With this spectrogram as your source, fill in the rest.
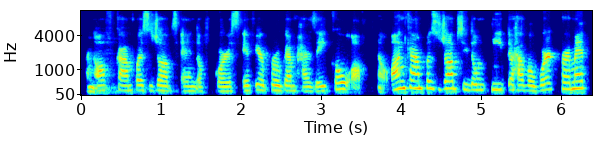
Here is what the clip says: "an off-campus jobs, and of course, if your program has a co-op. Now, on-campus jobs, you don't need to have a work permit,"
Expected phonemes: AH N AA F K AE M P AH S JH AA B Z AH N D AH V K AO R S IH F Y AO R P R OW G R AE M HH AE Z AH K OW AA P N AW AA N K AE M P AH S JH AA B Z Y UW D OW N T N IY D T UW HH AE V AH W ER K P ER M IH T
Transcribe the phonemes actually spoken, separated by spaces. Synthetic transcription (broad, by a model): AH N AA F K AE M P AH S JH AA B S AH N D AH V K AO R S IH F Y AO R P R OW G R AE M HH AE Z AH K OW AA F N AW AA N K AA M P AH S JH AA B S Y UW D OW N T N IY D T UW HH AE V AH W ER K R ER M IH T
